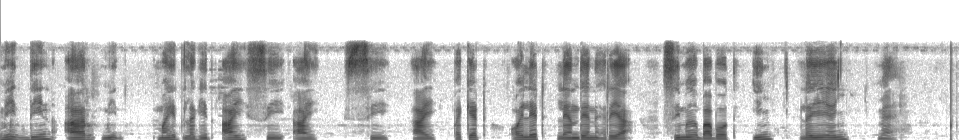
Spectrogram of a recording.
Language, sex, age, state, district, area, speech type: Santali, male, 18-30, West Bengal, Bankura, rural, read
